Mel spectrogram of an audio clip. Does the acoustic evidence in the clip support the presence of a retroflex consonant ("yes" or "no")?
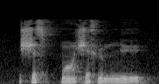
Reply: yes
